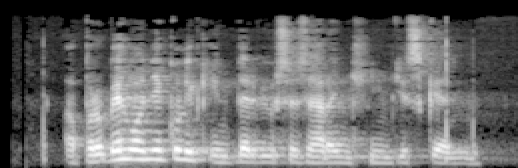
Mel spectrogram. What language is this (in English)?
Czech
